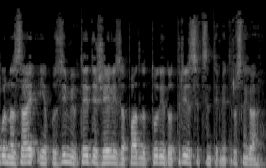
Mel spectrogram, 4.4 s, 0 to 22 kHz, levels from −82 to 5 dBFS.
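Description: Across the whole speech clip the sound is swirly and hollow, with smeared attacks and a watery, phasey texture that goes beyond what a single lossy pass would leave. Content stops at about 18.1 kHz. This is generation loss, likely from AAC-LC encoding repeated about seven times at a rate that sounds near 64 kbit/s. Each re-encode quantises on a shifted frame grid, so noise and spectral holes accumulate pass after pass.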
